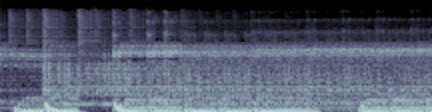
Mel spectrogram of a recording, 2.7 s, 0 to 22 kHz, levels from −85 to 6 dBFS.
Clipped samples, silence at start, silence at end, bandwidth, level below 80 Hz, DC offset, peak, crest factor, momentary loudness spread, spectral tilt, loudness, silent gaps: under 0.1%; 0 s; 0 s; 15.5 kHz; -18 dBFS; under 0.1%; -2 dBFS; 14 dB; 3 LU; -5 dB/octave; -18 LUFS; none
